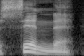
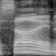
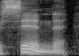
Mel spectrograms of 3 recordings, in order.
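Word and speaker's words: Seine: down the city's famous river sin it's not river sign I was pronouncing it wrong river sin s i n e on boats the festival on the water will begin oh 7:30 p.m.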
